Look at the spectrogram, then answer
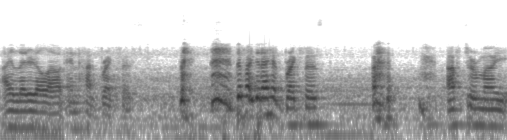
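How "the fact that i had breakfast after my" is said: high laugh breaking through words. Real, not acted. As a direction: giggle at the absurdity. Laughing at her own diary.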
